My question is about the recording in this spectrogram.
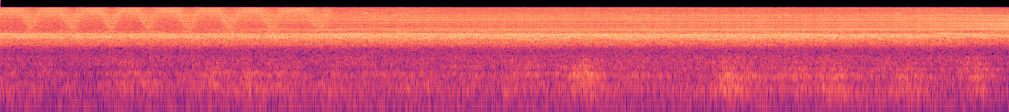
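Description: Cicada singing: a loud, high-pitched buzz that pulses about twice a second at first, then merges into one continuous drone from about three seconds in.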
